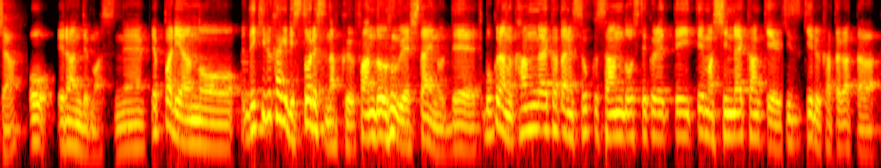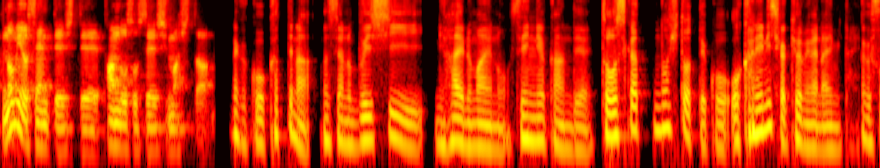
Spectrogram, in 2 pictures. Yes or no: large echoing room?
no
